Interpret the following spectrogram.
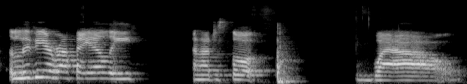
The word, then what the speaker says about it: Raffaele: So whilst we're on the subject of pronunciation, how do we actually pronounce your surname? Okay, so it's Raffaele, but when people look at it, and especially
